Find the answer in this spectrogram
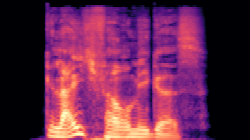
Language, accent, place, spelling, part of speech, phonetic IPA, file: German, Germany, Berlin, gleichförmiges, adjective, [ˈɡlaɪ̯çˌfœʁmɪɡəs], De-gleichförmiges.ogg
- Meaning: strong/mixed nominative/accusative neuter singular of gleichförmig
